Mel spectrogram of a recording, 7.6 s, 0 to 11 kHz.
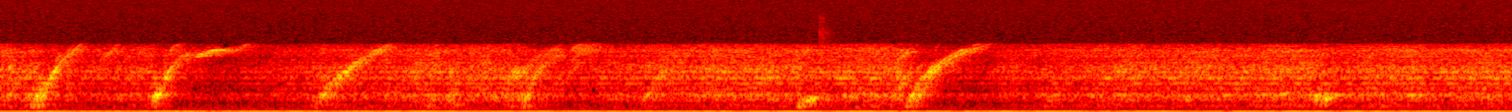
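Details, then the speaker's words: HF amateur radio receiver tuned near 1871 kHz on 160 m: constant hiss with repeated sweeping whistles drowning the band; strong interference, attributed to nearby power lines. "they're at 1871 and I've got this noise from the powerlines hear that"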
